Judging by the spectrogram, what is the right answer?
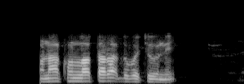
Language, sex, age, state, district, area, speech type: Santali, male, 45-60, Jharkhand, East Singhbhum, rural, conversation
